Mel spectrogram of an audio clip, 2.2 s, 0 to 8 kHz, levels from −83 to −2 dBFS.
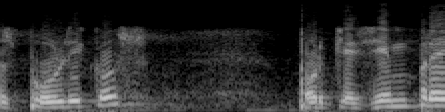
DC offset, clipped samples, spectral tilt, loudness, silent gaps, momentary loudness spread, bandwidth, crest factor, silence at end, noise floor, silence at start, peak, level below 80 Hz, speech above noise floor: under 0.1%; under 0.1%; -8.5 dB/octave; -29 LUFS; none; 12 LU; 7 kHz; 12 dB; 0 s; -53 dBFS; 0 s; -16 dBFS; -58 dBFS; 26 dB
